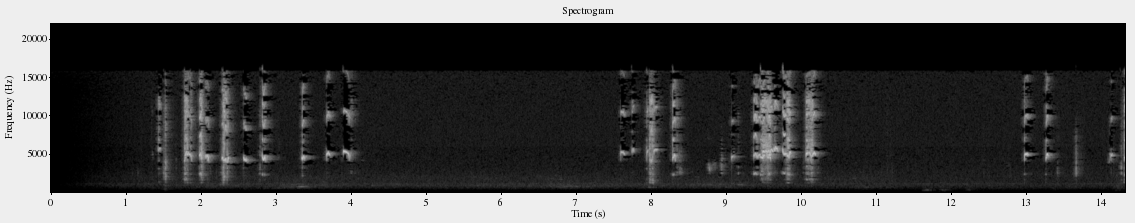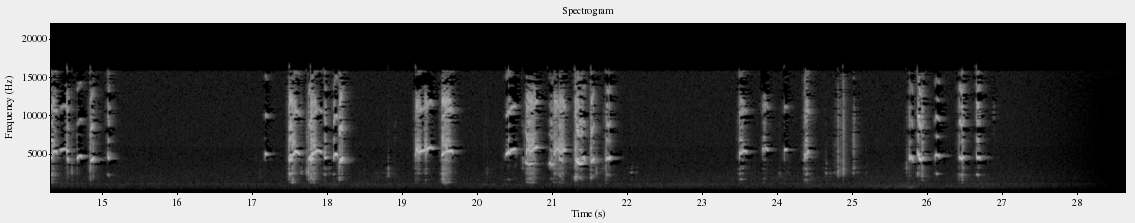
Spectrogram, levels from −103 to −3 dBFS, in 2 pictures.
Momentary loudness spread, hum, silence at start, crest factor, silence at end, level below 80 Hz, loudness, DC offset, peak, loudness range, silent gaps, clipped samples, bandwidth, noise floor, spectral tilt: 16 LU; none; 1.4 s; 26 dB; 1.9 s; under -90 dBFS; -30 LUFS; under 0.1%; -10 dBFS; 11 LU; none; under 0.1%; 16 kHz; -87 dBFS; 10.5 dB/octave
